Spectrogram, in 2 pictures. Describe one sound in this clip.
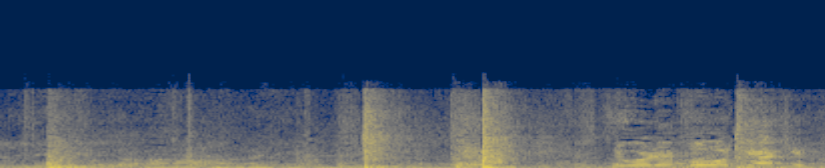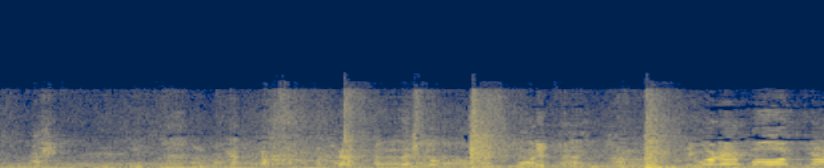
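Beanbags thump onto wooden boards.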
